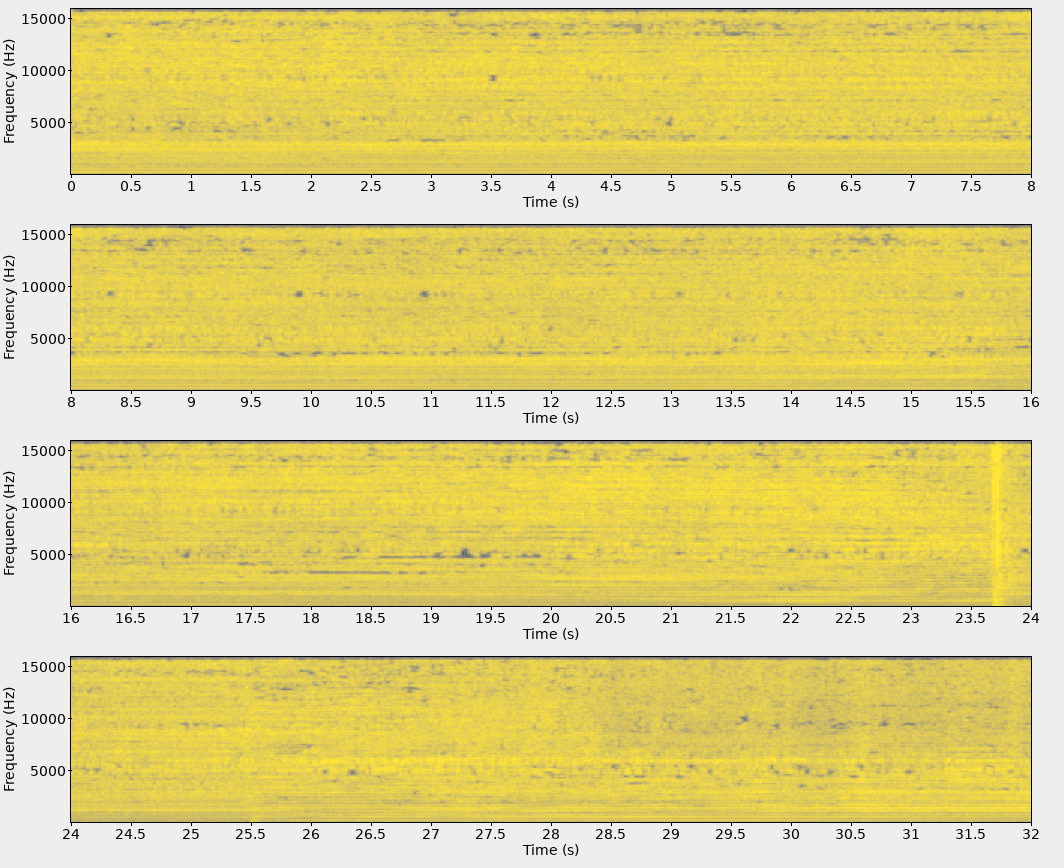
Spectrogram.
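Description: Hydraulic power unit of a vertical clothing baler running with a steady hum while the press plate compresses the bale. The hum drops a little past halfway, and a single sharp knock comes about three quarters of the way through.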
